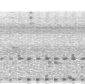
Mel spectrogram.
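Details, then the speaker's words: Chevrolet Beat diesel, after fixing a start-up noise from a water pump pulley that had turned jerkily: light, even ticking over a quiet idle, no wobble, grinding or earlier noise; engine idles normally. "Okay അപ്പോ നമ്മളിപ്പോ വണ്ടി start ചെയ്തു കഴിഞ്ഞപ്പോൾ വേറെ സൗണ്ടോ കാര്യങ്ങളോ ഒന്നുമില്ല"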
